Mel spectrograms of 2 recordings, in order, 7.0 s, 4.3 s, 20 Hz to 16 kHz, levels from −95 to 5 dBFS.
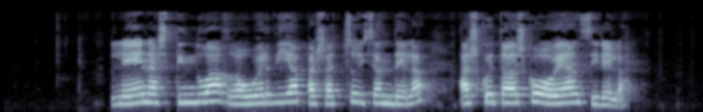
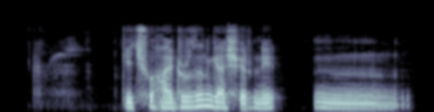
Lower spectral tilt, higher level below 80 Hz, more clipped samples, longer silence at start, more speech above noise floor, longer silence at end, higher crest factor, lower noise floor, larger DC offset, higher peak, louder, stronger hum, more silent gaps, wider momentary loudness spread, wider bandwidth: second, -3 dB/octave vs -5.5 dB/octave; second, -70 dBFS vs -56 dBFS; neither; second, 1.1 s vs 1.25 s; first, 63 dB vs 43 dB; first, 0.75 s vs 0.3 s; about the same, 16 dB vs 18 dB; first, -79 dBFS vs -60 dBFS; neither; about the same, -2 dBFS vs -2 dBFS; about the same, -16 LUFS vs -18 LUFS; neither; neither; second, 9 LU vs 16 LU; first, 11.5 kHz vs 7.8 kHz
